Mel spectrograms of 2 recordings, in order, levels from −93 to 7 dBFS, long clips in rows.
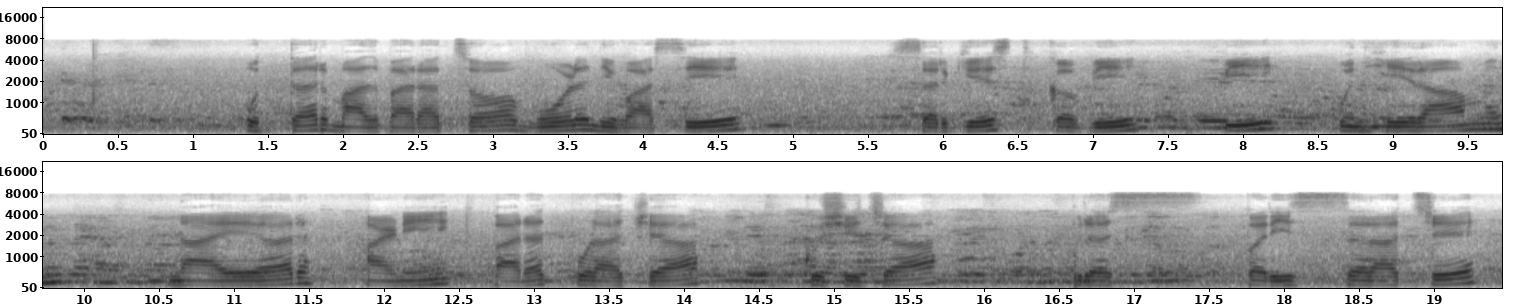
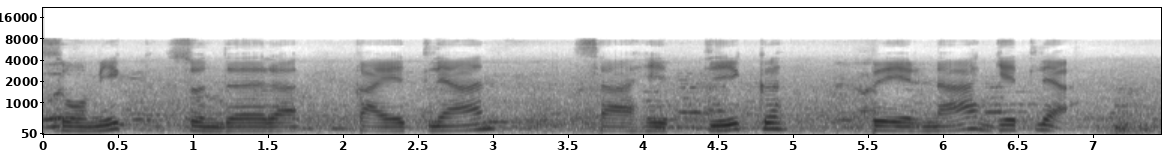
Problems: constant background noise, continuous background conversations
